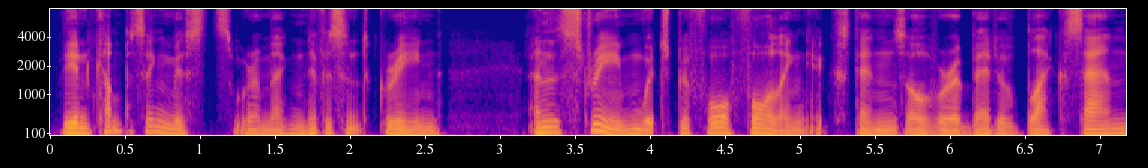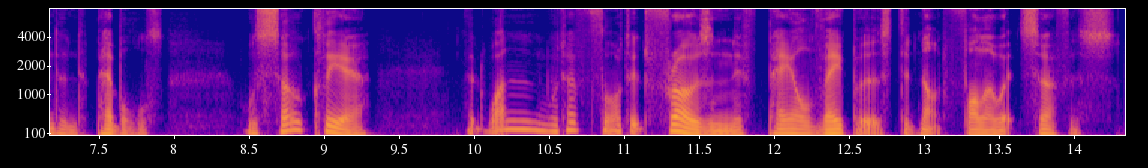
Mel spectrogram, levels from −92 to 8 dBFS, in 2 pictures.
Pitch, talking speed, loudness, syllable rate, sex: 105 Hz, 165 wpm, -22 LUFS, 4.8 syllables/s, male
